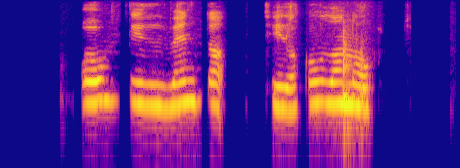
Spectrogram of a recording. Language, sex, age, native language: Icelandic, female, 7, Icelandic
